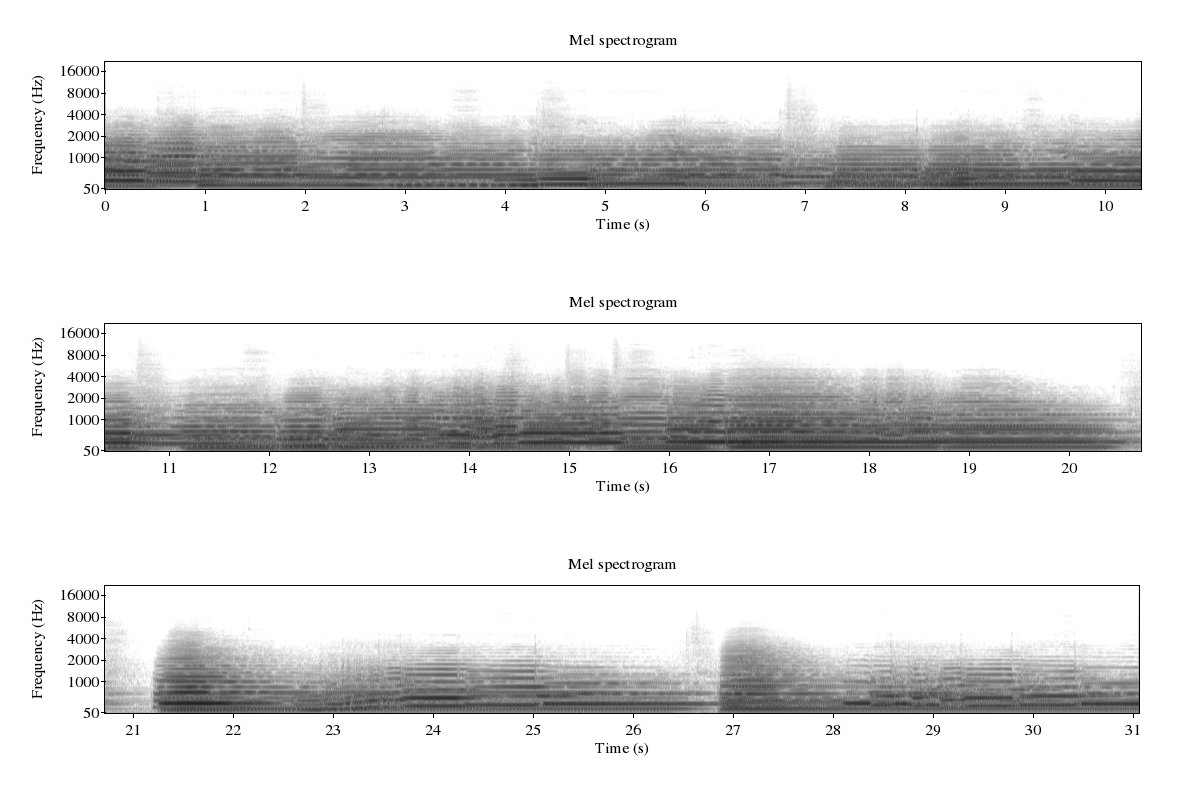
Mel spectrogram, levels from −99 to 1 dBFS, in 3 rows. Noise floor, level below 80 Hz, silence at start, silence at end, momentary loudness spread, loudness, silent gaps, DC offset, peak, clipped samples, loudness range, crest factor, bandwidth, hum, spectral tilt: -56 dBFS; -50 dBFS; 0 s; 0 s; 11 LU; -24 LUFS; none; under 0.1%; -6 dBFS; under 0.1%; 7 LU; 18 dB; 4 kHz; none; -12 dB/octave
